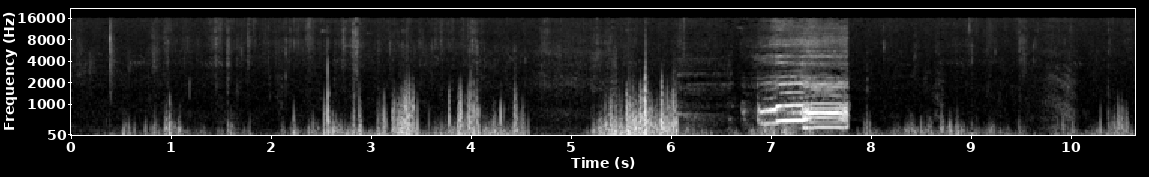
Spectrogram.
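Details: Bulls being fattened for sale; a loud harmonic moo near seven seconds stands out over a steady run of low rumbling, shuffling and knocking barn noise.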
